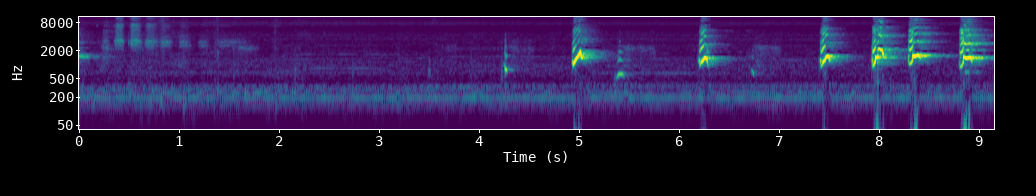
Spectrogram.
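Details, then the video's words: Pet Chihuahua Milky, behaving this way for three days after hernia surgery, lets out repeated sharp yelping cries, some with short whiny tails, spaced about a second apart and growing more frequent; faint hum behind. "My chihuahua (milky) like this for 3 days after hernia surgery."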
